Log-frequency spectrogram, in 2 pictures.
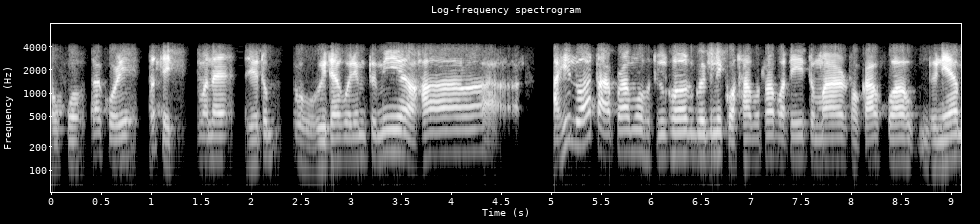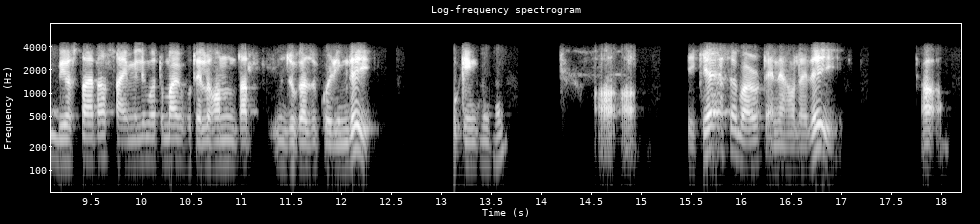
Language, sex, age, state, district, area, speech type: Assamese, male, 30-45, Assam, Charaideo, urban, conversation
